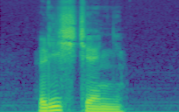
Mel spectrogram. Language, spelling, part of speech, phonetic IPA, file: Polish, liścień, noun, [ˈlʲiɕt͡ɕɛ̇̃ɲ], Pl-liścień.ogg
